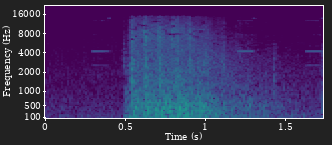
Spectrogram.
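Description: A sudden, loud burst of rapid gunfire in Counter-Strike: Global Offensive, a harsh wash of shots that starts abruptly, stays full for about half a second and then tails off.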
